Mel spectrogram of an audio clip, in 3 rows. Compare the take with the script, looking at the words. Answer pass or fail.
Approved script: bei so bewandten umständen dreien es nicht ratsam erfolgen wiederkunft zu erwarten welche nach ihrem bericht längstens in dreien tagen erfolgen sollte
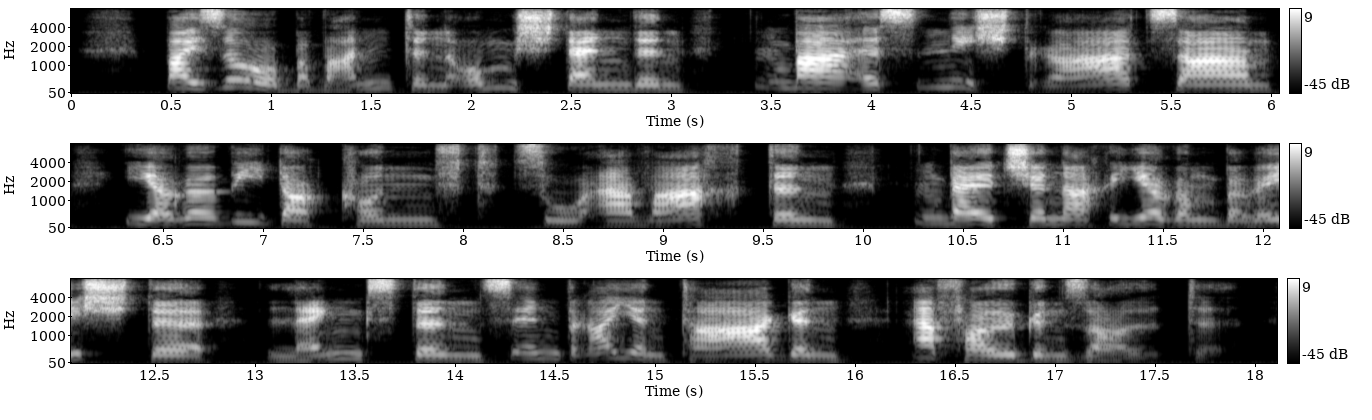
fail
